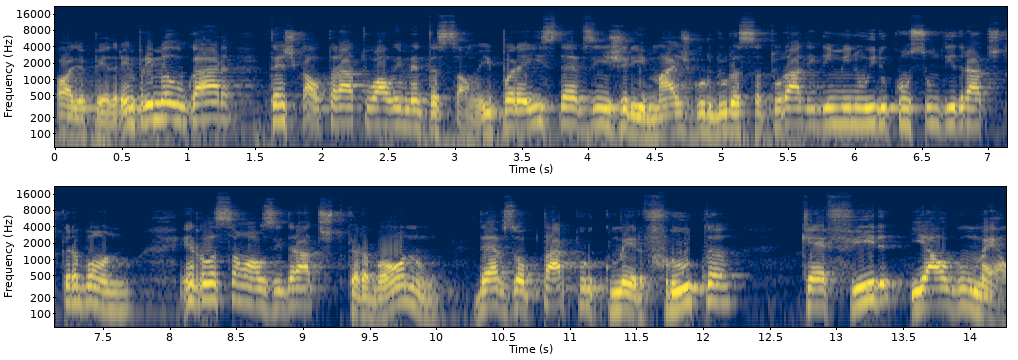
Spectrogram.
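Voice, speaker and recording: Against noticeable background noise, a man with a European Portuguese accent speaks at a moderate pace with a fairly high pitch, ordinary pitch variation and very even loudness. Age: 40s. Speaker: fitness blogger. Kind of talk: Q&A podcast monologue.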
